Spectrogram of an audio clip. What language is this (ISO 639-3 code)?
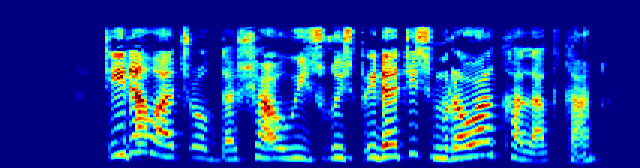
kat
